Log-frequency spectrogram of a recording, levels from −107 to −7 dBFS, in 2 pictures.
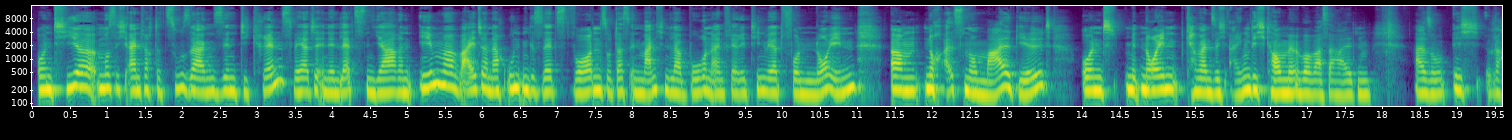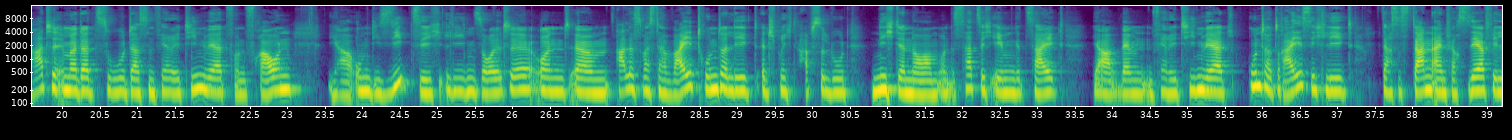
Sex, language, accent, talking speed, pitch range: female, German, German, 145 wpm, 170-200 Hz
